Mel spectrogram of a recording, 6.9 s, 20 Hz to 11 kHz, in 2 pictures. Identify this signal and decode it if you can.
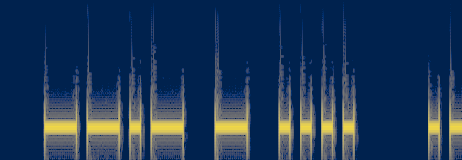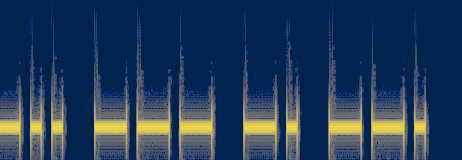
Morse code, heard as a keyed tone, about 15 wpm, 700 Hz. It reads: QTH LONG
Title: Practice QSO - Exchange 1 - Beginning - 15wpm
